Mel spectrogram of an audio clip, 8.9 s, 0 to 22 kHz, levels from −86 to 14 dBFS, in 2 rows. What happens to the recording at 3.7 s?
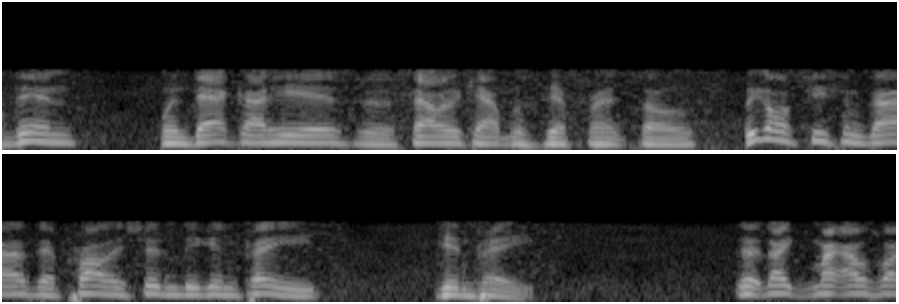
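From 3.62 to 3.72 s the background changes character: for about 100 ms its textured room noise gives way to a smooth, featureless hiss roughly 4 dB quieter. That swap points to comfort noise in place of the background. The sending side likely stopped transmitting during a gap in the speech and the receiver filled the pause with synthetic noise shaped only approximately like the real room, which is why detail drops out and the level dips.

Across that moment, as everywhere in the clip, overdone noise removal is also audible. Between phrases the background drops and breaks up into twinkling, warbling specks. An overly aggressive noise reducer pushes individual frequency bands far down or off whenever they come close to its noise estimate. Quiet parts of the speech get caught in those cuts too.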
